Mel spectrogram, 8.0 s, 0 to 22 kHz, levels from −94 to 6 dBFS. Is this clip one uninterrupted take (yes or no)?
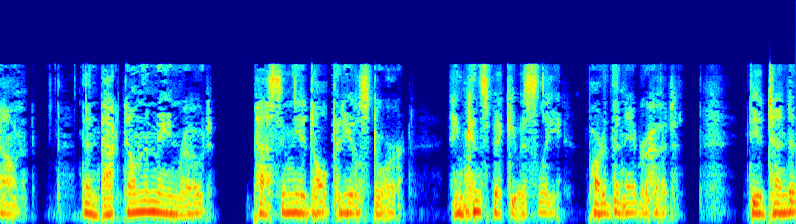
yes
